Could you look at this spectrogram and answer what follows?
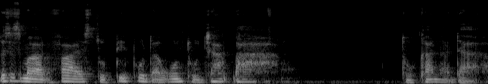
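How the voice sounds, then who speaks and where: A man speaks with lively intonation. His voice has vocal fry. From Nigeria. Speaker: immigration advice vlogger. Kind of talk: casual vlog advice monologue.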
